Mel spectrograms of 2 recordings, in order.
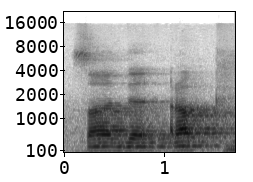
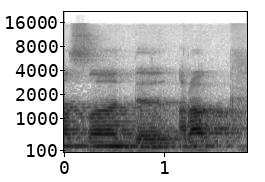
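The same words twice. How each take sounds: The two takes are said the same way.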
